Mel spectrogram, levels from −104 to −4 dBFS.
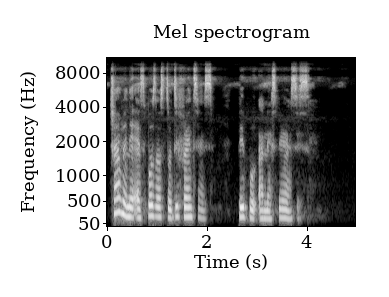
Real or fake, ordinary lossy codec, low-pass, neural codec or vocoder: real; none; 9.9 kHz; none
